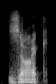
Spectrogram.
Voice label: "zoic", American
